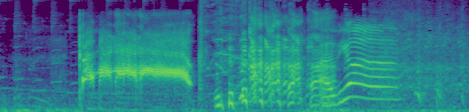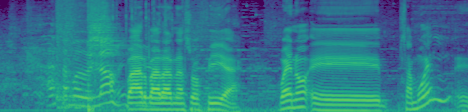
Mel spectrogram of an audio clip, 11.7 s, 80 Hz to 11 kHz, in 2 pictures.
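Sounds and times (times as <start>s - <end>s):
waiter's high-pitched scream: 1.0s - 2.5s
laughter: 2.5s - 7.7s
speech: 2.7s - 5.1s, 6.5s - 11.7s.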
